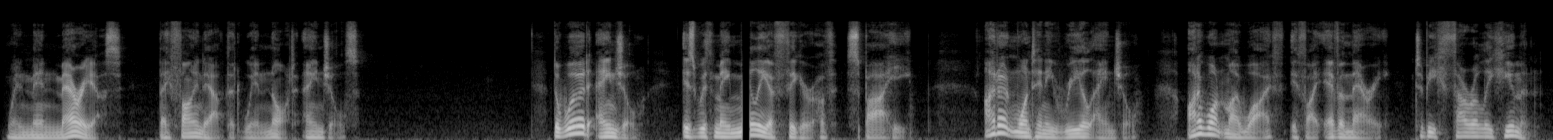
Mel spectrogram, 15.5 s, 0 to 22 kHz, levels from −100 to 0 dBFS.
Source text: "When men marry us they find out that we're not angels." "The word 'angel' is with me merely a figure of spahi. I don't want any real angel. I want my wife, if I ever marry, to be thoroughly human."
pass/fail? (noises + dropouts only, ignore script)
fail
